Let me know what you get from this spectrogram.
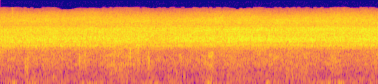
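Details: Crickets along a single-track forest trail at the start of a hike toward Patal Falls, a seasonal waterfall among trees and mountains; a steady, dense high-pitched shimmering chorus runs throughout with faint footsteps beneath.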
